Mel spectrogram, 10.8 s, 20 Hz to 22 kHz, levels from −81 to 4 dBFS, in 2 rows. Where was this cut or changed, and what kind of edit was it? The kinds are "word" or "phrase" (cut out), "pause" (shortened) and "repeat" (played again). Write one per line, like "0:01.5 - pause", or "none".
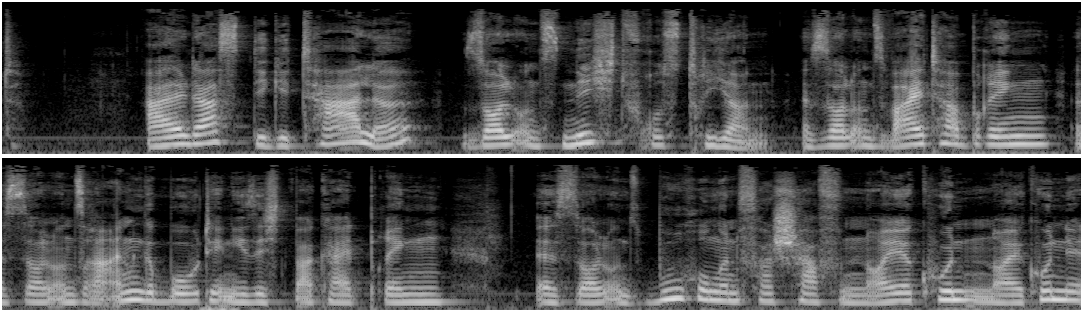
0:02.2 - pause
0:03.9 - pause
0:05.3 - pause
